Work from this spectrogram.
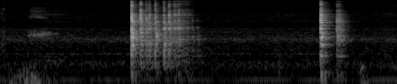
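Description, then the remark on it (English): Dice being rolled for a saving throw in a tabletop role-playing game clatter and rattle across a hard surface in a burst of quick clicks lasting about half a second, then a second, shorter rattle follows a moment later. No one speaks. “He's flushing the dice.”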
